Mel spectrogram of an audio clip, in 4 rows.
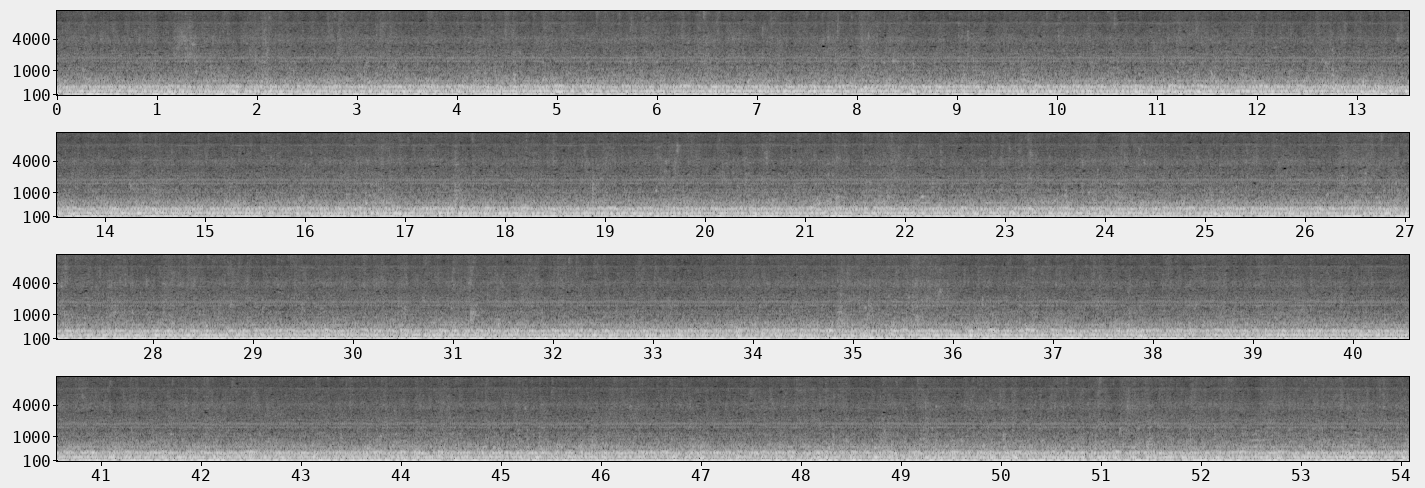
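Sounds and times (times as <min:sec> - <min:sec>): washing machine motor hum: 0:00.0 - 0:54.0.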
